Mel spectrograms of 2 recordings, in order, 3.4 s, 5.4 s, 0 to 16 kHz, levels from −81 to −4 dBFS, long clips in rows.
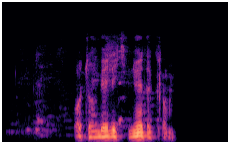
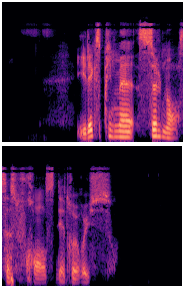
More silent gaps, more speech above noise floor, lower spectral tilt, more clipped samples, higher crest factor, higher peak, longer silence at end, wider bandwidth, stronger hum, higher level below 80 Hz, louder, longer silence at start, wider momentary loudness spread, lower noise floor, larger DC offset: neither; second, 31 dB vs 56 dB; first, -8 dB/octave vs -3 dB/octave; neither; about the same, 20 dB vs 22 dB; second, -8 dBFS vs -2 dBFS; second, 0.85 s vs 1.05 s; second, 6.8 kHz vs 10 kHz; neither; first, -50 dBFS vs -58 dBFS; second, -25 LUFS vs -21 LUFS; second, 0.5 s vs 1.15 s; first, 17 LU vs 11 LU; second, -56 dBFS vs -77 dBFS; neither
